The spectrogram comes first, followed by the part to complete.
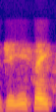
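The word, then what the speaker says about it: GEGEC: here's a question that oh yeah it's a geck yeah it turns out that g-e-g-e-c is actually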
